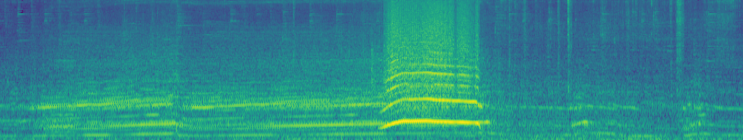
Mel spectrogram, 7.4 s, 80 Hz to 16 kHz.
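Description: A Ferrari SF90 XX sports car, 1030 horsepower, accelerates on a race track with a loud engine whose pitch climbs through gears, shifts marked by brief drops, peaking in a sharp, screaming surge before easing off.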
